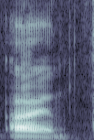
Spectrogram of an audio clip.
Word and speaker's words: айн: Это согласный "айн". В чем его особенность, да? Мы его пишем, этот согласный, но никак не произносим.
